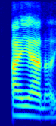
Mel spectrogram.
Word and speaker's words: Ayana: Yeah, is that how you say it? Ayana, yeah. Ayana, yeah, Ayana, sorry.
